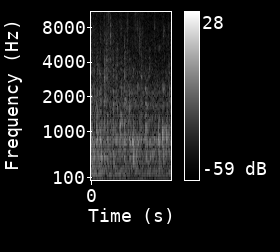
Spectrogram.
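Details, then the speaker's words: Cabin being winterized, water lines draining out through a hose outside, shower turned on: irregular gurgling splutter of air and water spitting from the shower head; normal line draining. "You can hear the water, the air going through the lines, but there's no water coming out over here because it's going out through that hose."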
